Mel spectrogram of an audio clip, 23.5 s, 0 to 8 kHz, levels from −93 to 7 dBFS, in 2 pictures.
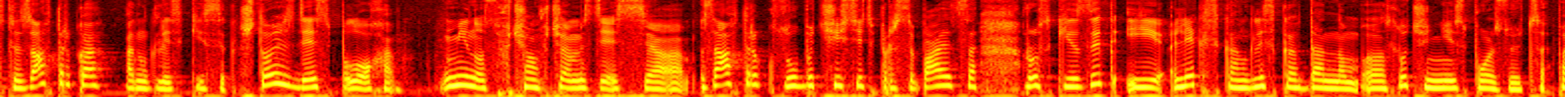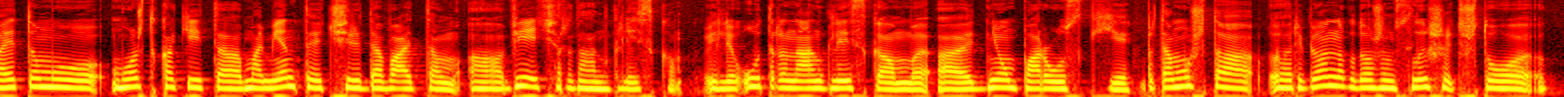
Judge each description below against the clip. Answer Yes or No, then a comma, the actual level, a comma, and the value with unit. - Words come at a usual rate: Yes, average, 125 wpm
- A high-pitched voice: Yes, high, 195 Hz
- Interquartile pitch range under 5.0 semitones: Yes, average, 3.6 semitones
